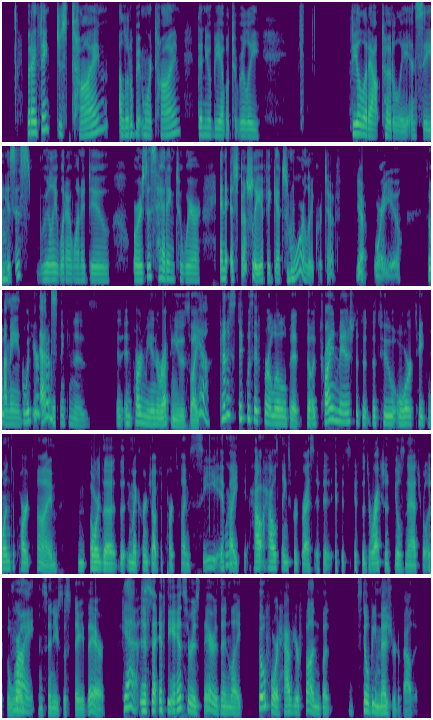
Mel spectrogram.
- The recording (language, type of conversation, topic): English, advice, How can I manage my nerves and make a confident start at my new job?
- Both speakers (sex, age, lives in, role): female, 65-69, United States, advisor; male, 20-24, United States, user
- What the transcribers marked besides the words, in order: tapping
